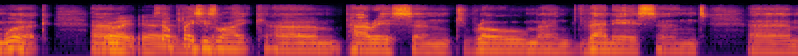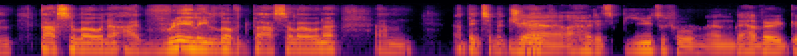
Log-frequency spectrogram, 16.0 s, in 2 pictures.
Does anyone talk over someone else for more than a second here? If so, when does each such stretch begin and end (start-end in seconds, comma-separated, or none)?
1.0-2.3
